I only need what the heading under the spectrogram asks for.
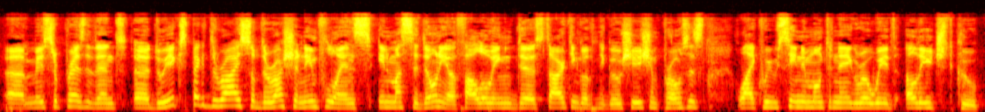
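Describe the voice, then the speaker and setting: A man reporter asking a formal, measured question at a press conference. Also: high-pitched, fairly even intonation, a bit bright.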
